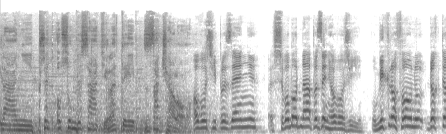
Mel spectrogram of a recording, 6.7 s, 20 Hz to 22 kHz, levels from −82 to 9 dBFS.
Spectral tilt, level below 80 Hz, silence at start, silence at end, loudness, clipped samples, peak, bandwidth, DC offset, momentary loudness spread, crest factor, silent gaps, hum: -3 dB/octave; -42 dBFS; 0 s; 0 s; -21 LUFS; under 0.1%; -6 dBFS; 16 kHz; under 0.1%; 9 LU; 16 dB; none; none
